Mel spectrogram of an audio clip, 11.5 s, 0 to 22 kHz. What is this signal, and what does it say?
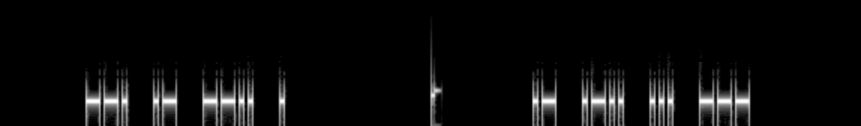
Morse code, heard as a keyed tone, about 20 wpm, spaced as for 14 wpm, 700 Hz. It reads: GAZE ALSO
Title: 244 Lesson 39f - Letter z - Words 20wpm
